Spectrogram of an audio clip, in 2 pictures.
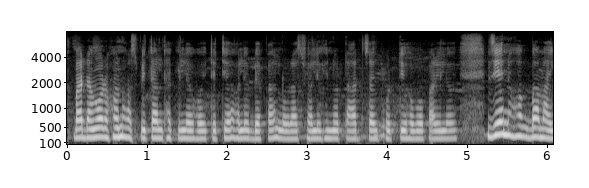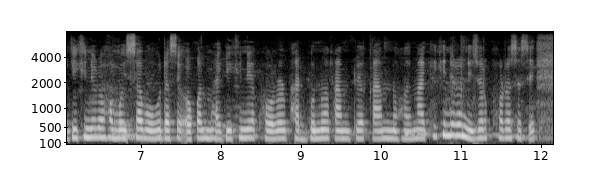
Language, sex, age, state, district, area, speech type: Assamese, female, 30-45, Assam, Udalguri, rural, spontaneous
